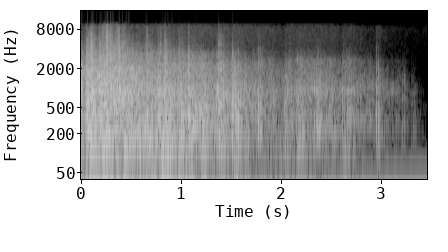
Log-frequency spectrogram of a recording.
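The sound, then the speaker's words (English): A loud rumble of thunder rolls and crackles, then slowly fades over a few seconds against a steady wash of heavy rain, during a storm with lightning flashes and wind blowing trees around. No one speaks. “It was raining really hard. I could see the shadows of trees that were being blown around by the wind.”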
